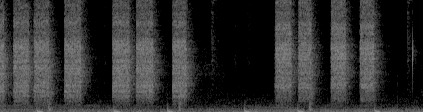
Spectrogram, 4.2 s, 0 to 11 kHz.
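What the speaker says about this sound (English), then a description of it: "So I'm getting quite close with the airbrush here, and I've got my airbrush on a very low PSI, around 20." Airbrush spraying paint onto an Ork miniature at low pressure, around 20 PSI, held close: short hissing bursts repeat about every half second, loud and steady, with faint clicks of the trigger between them and no talk.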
